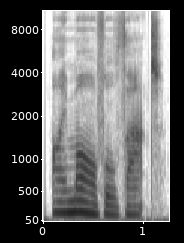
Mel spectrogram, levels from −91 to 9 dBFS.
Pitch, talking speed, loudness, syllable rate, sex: 155 Hz, 140 wpm, -13 LUFS, 3.7 syllables/s, male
